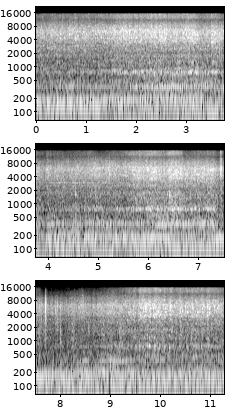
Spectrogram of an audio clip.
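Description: Old Willys truck's engine running while the truck drives, heard from inside the cab. Its note changes about four seconds in and again past seven seconds.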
